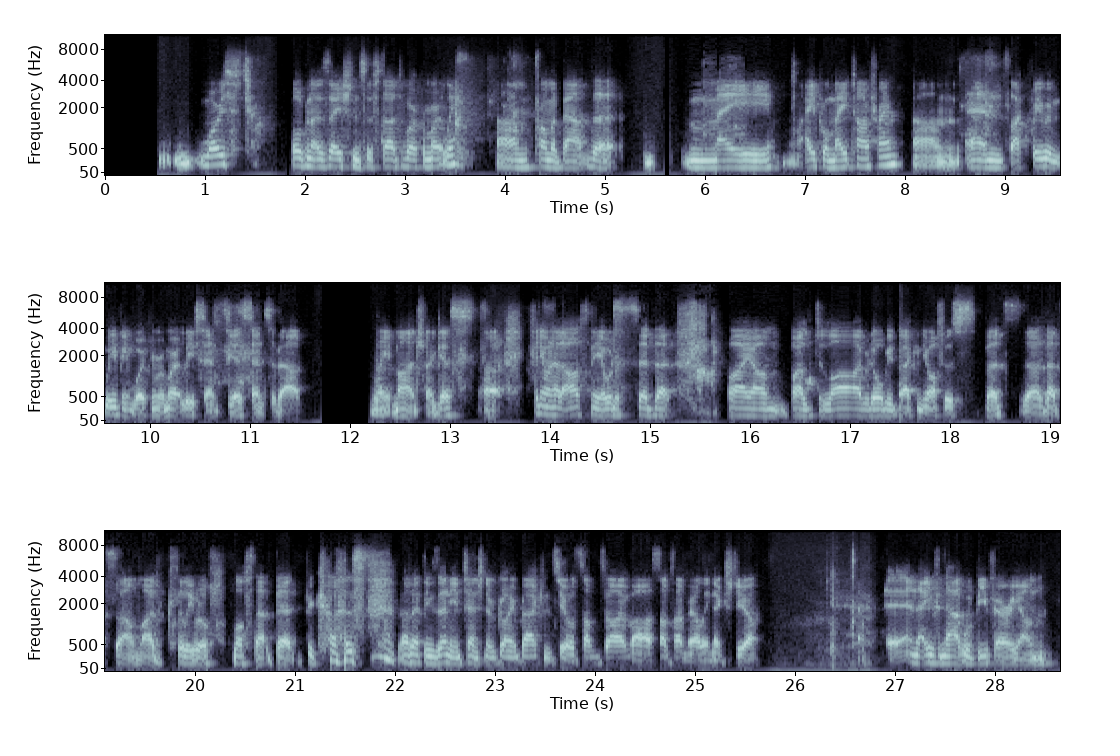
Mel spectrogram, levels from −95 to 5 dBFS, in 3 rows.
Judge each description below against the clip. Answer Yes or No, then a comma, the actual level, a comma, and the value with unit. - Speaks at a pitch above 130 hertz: No, low, 125 Hz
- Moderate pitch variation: No, narrow, 2.2 semitones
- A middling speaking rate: Yes, average, 185 wpm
